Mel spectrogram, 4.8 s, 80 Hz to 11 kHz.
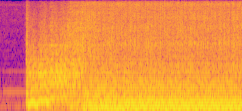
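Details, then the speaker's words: Porsche 928 V8 (tan car) started after sitting all winter, first start in 15+ years: cranks briefly, catches at once and settles into a loud, steady, even idle through open pipes; non-start traced to crank position sensor connector. "I guess that means the reason it hasn't been running was position sensor connector"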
